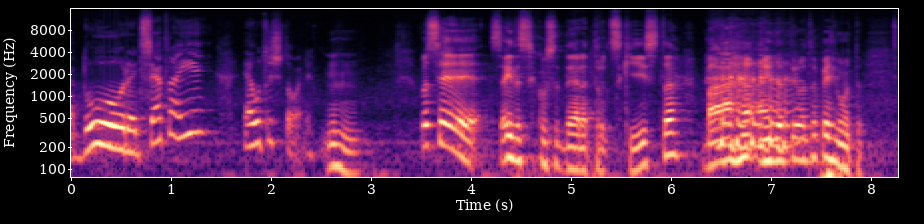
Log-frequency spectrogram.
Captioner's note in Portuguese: risadas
